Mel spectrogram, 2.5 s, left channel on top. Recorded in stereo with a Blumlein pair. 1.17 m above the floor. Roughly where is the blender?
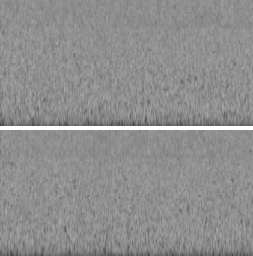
No blender in this recording.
